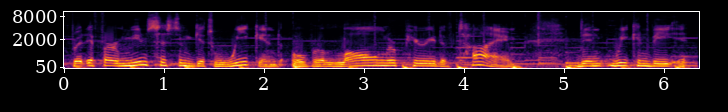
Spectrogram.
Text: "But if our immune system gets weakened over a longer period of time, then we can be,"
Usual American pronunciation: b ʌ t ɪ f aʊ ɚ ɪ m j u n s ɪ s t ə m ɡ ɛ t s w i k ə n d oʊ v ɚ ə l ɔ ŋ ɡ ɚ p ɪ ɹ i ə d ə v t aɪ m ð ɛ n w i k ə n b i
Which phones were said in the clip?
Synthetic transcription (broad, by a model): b ʌ t ɪ f aʊ ɚ ɪ m j u n s ɪ s t ə m ɡ ɛ t s w i k ə n d oʊ v ɚ ə l ɔ ŋ ɡ ɚ p ɪ ɹ i ə d ə v t aɪ m ð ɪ n w i k ə n b i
